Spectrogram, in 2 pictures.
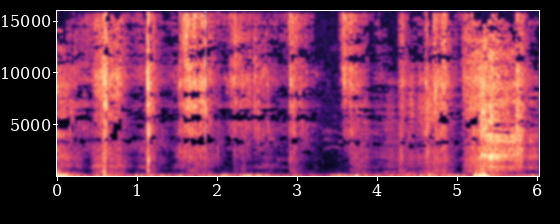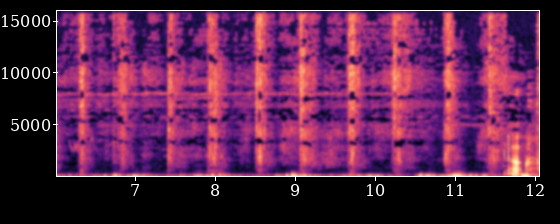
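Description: Footsteps on sand at a walking pace, roughly two steps a second, over a steady low rumble on the phone's microphone.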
